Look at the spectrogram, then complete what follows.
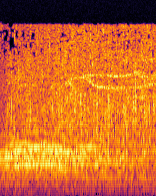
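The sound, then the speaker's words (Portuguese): Church audience applauding and shouting in praise during a service, a continuous, even roar of clapping blended with crowd voices, sustained without breaks. “Quem pode dar o melhor brado de vitória e aplauso ao Senhor?”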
